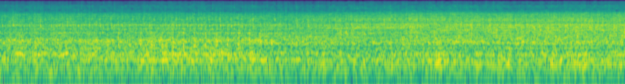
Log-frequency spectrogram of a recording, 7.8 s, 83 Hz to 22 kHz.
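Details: VAZ-2110 1.6 8-valve engine at 64,629 km, idling: a light, fairly even tapping knock of two or three per second; cause was camshaft axial end play, and the noise was gone after replacement.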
